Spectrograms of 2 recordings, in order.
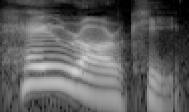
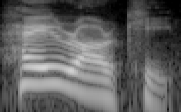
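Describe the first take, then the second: The two takes are said the same way.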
